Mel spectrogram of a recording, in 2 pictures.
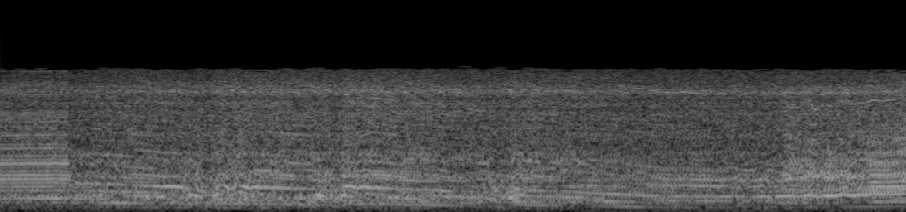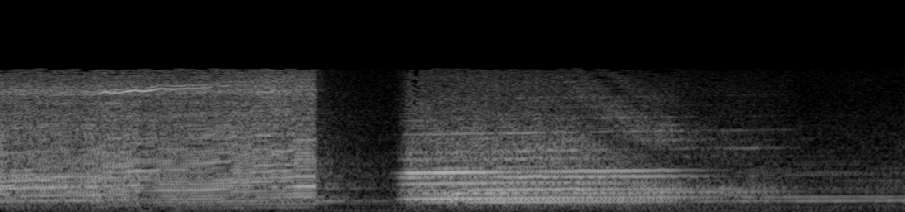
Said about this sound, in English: we've been privileged to ride with Christophe Bouchou in the Mercedes CLR.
